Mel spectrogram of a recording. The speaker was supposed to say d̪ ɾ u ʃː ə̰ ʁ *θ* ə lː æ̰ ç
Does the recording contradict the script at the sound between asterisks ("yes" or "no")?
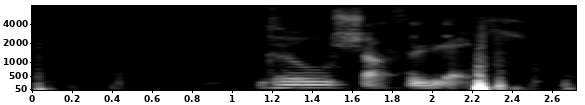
yes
